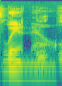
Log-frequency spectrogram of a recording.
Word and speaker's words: Lionel: I believe it's Lionel. – Lionel Messi, the French pronunciation.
